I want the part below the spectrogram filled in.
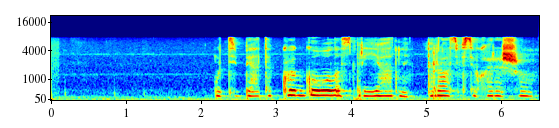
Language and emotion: Russian, positive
